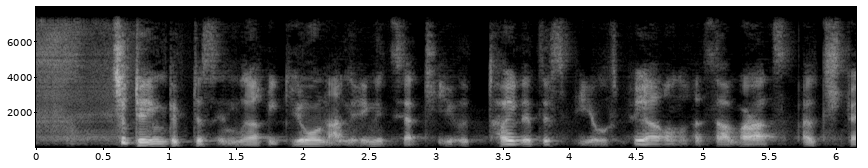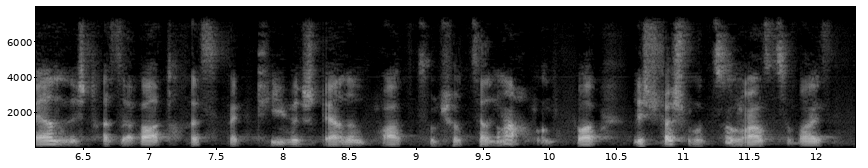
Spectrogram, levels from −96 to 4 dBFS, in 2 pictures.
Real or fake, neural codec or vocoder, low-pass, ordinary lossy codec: fake; codec, 16 kHz, 1 kbps, FreqCodec, larger model; 7.2 kHz; none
